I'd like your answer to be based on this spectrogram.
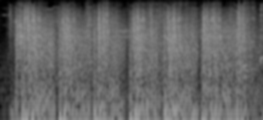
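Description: Heavy, close gunfire in the RoboCop: Rogue City video game, loud bursts of automatic shots in several rapid volleys separated by brief pauses.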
